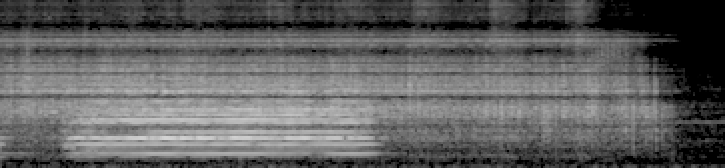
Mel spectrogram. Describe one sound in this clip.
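A gramophone record hisses and crackles as it spins.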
